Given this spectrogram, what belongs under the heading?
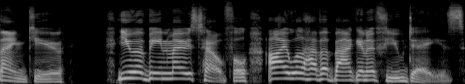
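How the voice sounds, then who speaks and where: On a very clean recording with a silent background, a woman of medium pitch puts on a character voice, swinging her pitch very widely at a moderate pace. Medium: read story. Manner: reserved, formal.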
